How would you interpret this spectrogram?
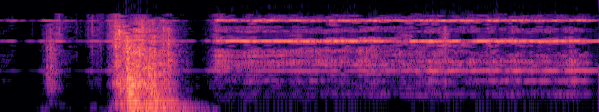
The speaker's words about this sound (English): Will you answer the phone, Gracie?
